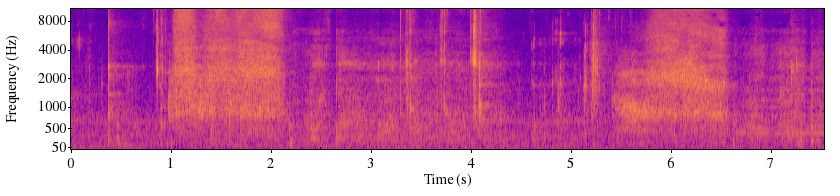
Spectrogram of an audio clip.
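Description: A man slurps noodles loudly, close by.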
